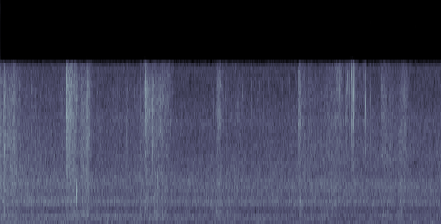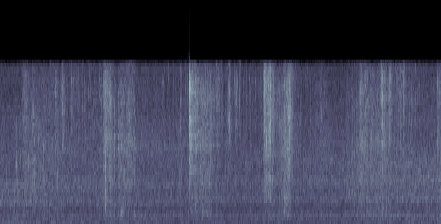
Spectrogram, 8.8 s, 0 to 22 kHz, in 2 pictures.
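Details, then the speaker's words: Prototype Volvox GenStation Solo (S1100) generator after engine shutdown following an offload cool-down phase: steady airy whoosh and low even fan hum as enclosure cooling fans keep running until enclosure temperature drops; normal. Camera microphone exaggerates noise level. "once the generator shuts down the the fans continue until the temperature of the enclosure there we go and as you can hear the the pans are still running and we'll continue until the temperature over the enclosure is down to something"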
